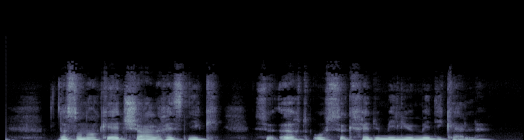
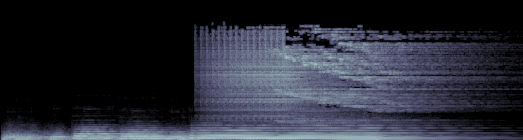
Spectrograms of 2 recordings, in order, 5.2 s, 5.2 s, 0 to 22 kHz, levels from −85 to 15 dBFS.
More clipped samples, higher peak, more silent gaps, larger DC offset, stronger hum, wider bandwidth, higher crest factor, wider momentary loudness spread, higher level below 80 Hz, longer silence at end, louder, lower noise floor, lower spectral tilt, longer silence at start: neither; about the same, -2 dBFS vs -2 dBFS; neither; second, under 0.1% vs 0.7%; neither; second, 11 kHz vs 18 kHz; about the same, 16 dB vs 14 dB; first, 16 LU vs 12 LU; first, -50 dBFS vs -60 dBFS; second, 0.35 s vs 0.6 s; second, -19 LUFS vs -16 LUFS; about the same, -48 dBFS vs -51 dBFS; first, -6.5 dB/octave vs -3.5 dB/octave; first, 0.6 s vs 0 s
